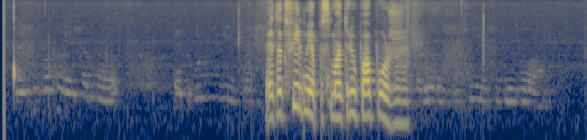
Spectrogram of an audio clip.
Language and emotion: Russian, neutral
